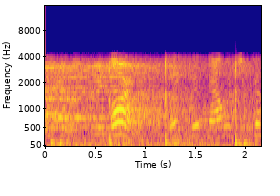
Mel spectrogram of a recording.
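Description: Basketball dribbled on a hardwood gym floor, a few separate bounces, with voices calling out over it.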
